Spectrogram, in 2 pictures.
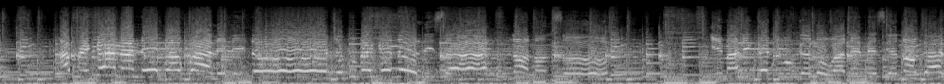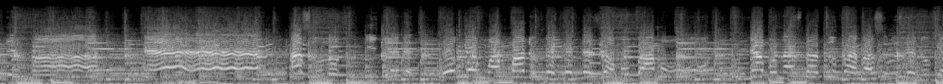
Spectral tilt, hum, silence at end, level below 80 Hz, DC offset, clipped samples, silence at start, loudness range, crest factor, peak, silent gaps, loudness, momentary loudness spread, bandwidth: -4 dB/octave; none; 0 s; -30 dBFS; under 0.1%; under 0.1%; 0 s; 4 LU; 14 dB; -2 dBFS; none; -14 LUFS; 8 LU; 16.5 kHz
